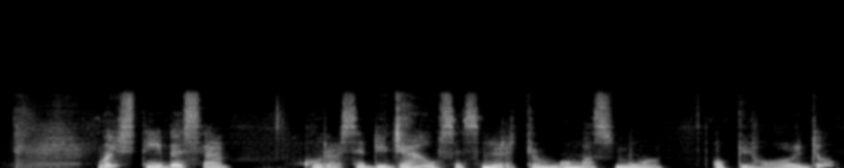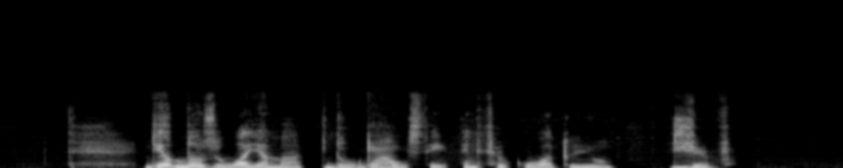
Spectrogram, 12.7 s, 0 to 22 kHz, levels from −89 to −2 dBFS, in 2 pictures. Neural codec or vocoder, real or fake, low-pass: codec, 44.1 kHz, 1.7 kbps, Pupu-Codec; fake; 9.9 kHz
